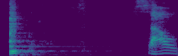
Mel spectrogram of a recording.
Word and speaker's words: Sow: Sow like cow.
